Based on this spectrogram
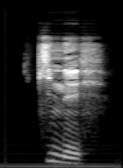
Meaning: physio (physiotherapist)
- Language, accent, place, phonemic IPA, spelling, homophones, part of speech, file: French, France, Lyon, /ki.ne/, kiné, kinés, noun, LL-Q150 (fra)-kiné.wav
